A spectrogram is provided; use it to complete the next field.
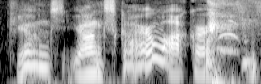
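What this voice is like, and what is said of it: Attempted Yoda character voice. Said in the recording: “Do you have a good Yoda impersonation? ... I can try. ... Nope.”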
